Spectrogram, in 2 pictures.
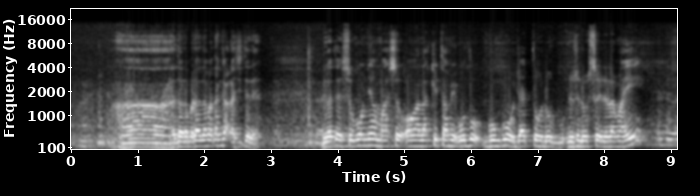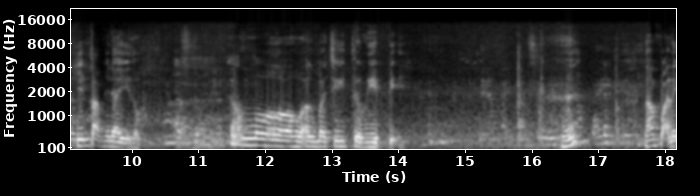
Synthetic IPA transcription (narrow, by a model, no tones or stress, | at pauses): adat̪adapat̪̚dadapat̪ːaŋkaʔlaht͡ʃit̪ədəh | dəkat̪̬əsuɡʊhɲəmasəʔoɣaŋlakit̪amiʔuðʊʔɡuɡʊhd͡ʒat̪ʊhdosədosədalamai | hit̪amɲadiaiʔt̪oh | alːɔɦuak̚bar̚t͡ʃəɾit̪əməŋipḭʔ | hə | nampaʔla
